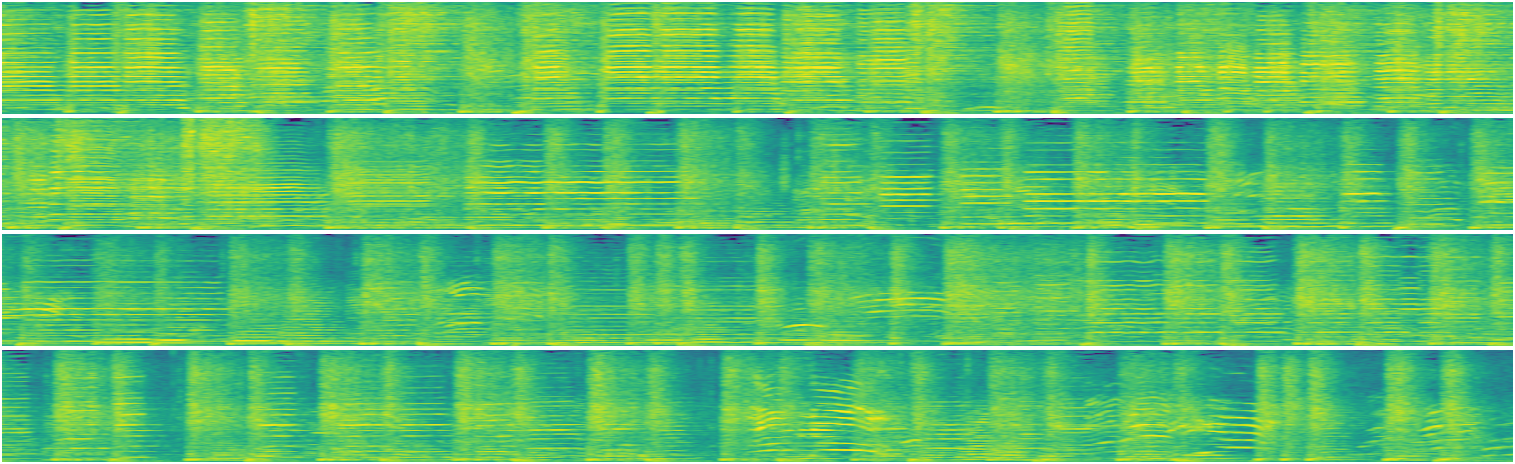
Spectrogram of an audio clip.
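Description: Brass band music, trumpets and trombones playing over a steady drum beat.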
